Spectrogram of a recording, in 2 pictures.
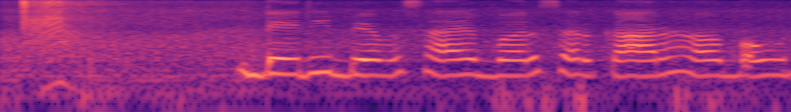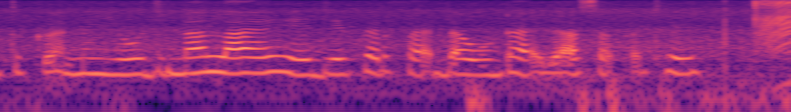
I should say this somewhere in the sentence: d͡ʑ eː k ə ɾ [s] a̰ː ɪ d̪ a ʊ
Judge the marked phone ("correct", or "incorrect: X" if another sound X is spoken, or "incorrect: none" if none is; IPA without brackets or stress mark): incorrect: f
